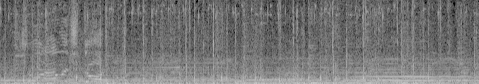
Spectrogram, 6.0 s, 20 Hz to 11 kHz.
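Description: Horse hooves clip-clopping in The Witcher 3, a steady trotting rhythm under a dense mix of game music, voices and background noise, with a brief whinny.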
